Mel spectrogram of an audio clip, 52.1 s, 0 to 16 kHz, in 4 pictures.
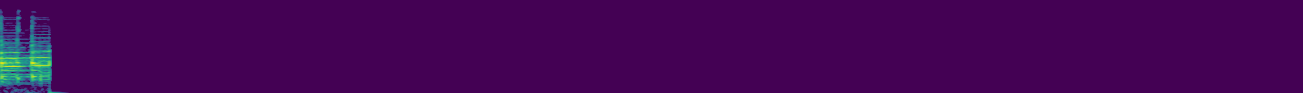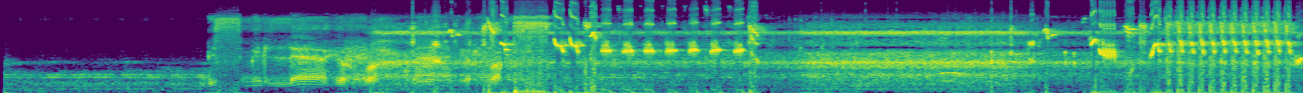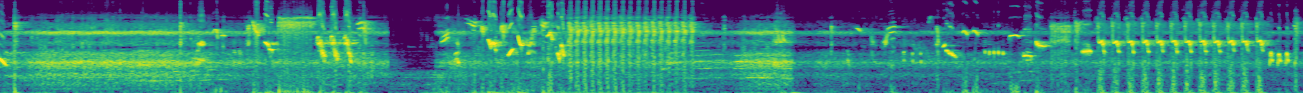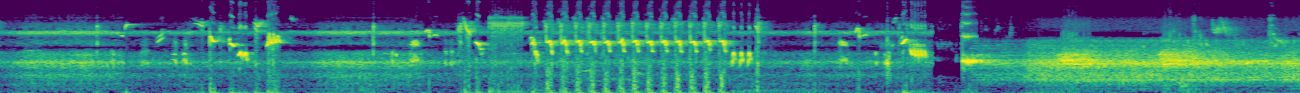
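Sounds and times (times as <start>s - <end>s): budgerigars chattering: 16.0s - 20.8s, 28.1s - 33.0s, 43.0s - 46.8s
fast bird trill: 17.2s - 20.8s, 23.3s - 26.2s, 28.1s - 29.8s, 30.4s - 33.0s, 43.2s - 46.8s.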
